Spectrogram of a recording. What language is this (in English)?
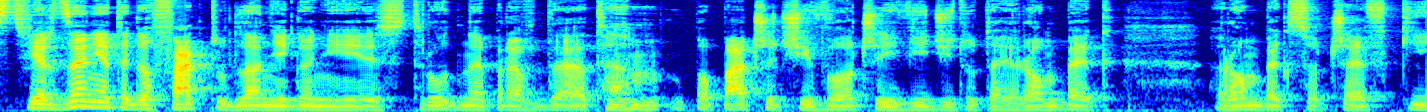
Polish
